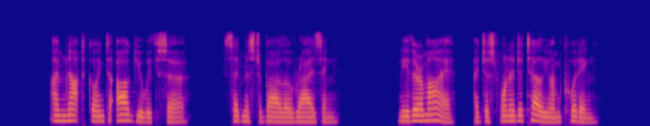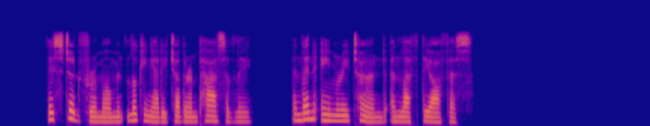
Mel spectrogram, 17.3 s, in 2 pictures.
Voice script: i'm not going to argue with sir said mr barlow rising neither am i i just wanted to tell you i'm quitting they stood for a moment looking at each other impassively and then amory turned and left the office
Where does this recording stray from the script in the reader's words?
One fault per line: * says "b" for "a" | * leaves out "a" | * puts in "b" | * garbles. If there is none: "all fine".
all fine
